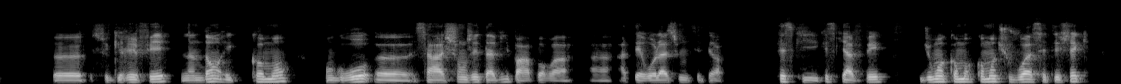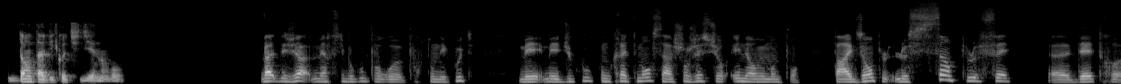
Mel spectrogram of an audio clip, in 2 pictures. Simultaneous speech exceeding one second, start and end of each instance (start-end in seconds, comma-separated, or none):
none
